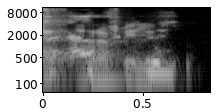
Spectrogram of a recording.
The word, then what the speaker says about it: Arapiles: Spanish frigate, ironclad frigate, Arapiles, I think is how you pronounce it, was Arapiles. Pardon? Yeah, correct.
